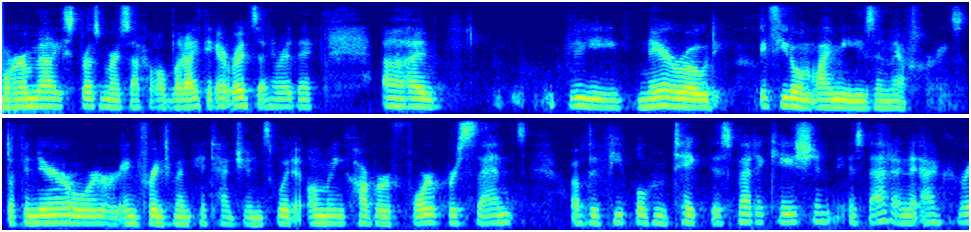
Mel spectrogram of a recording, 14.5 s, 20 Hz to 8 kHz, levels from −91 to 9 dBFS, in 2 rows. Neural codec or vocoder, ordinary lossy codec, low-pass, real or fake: codec, 16 kHz in and 24 kHz out, 0.6 kbps, FocalCodec, streaming, 2048 codes; AAC, 48 kbps; 7.2 kHz; fake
